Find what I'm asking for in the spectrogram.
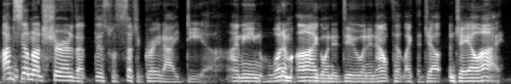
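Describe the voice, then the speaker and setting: A man's voice: medium pitch, normal speed, hardly any pauses, pushed and bright, dry recording, close to an everyday voice. A man reading the part of a self-conscious, doubtful American superhero in an amateur comic book reading, casual and grumbling. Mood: doubtful, curious.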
